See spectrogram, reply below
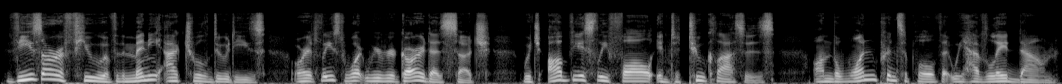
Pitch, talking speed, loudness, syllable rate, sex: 140 Hz, 180 wpm, -19 LUFS, 4.7 syllables/s, male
